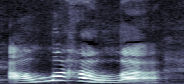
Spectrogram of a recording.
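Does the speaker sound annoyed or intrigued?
intrigued. It is said in an intrigued, curious tone. The speaker reacts to juicy or tricky news. "we use it with the different intonation and with the different occasion"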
